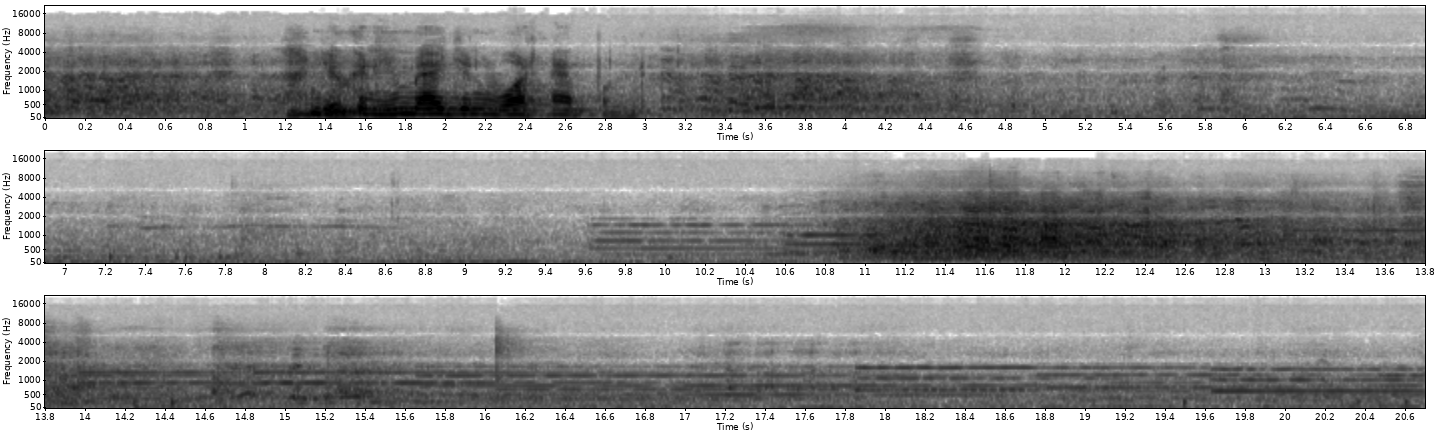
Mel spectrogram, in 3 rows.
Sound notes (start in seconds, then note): 0.0 laughter; 2.4 sound of bells; 3.0 laughter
